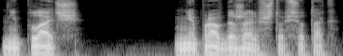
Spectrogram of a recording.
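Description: Man voicing a soft-spoken guilty captor, low, hushed, dry close sound. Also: slow pace, no echo. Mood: soft reassuring. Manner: low, gentle, subdued. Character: curly-haired male kidnapper, softly guilty.

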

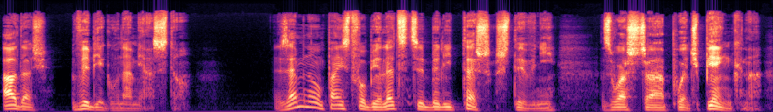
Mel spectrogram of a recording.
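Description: A man narrating a novel in the first person in a measured, literary radio reading. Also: deep voice, very animated, no echo, clean studio sound.

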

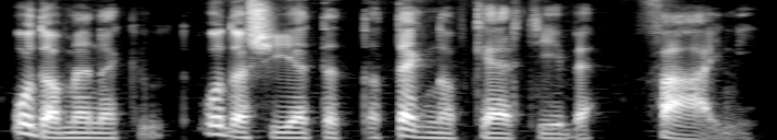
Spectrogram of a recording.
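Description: A man reading a novel aloud as an audiobook narrator, expressive and following the story. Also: on the low side, vocal fry. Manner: expressive, rises and falls with the story. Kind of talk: scripted narration.

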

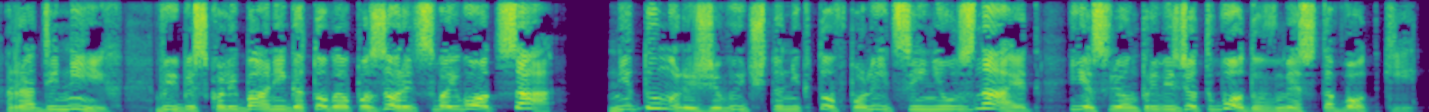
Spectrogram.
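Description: A man doing a shrill, indignant young accuser. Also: animated, normal speed, no room sound, clean studio sound. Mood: contemptuous. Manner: shrill, scolding, contemptuous. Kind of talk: audiobook character voicing.

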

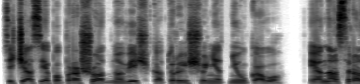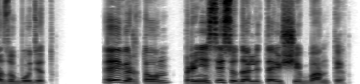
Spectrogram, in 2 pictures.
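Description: A woman reading an audiobook, voicing a cheerful, sly blue-faced alien boy inventor in a lowered voice. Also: fairly quick, dry recording, clean studio sound, lightly acted. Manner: sly and boastful.

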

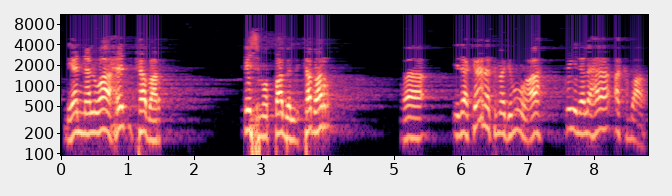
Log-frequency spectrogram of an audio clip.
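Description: A man teaching as a sheikh, explaining a religious text in a lecture and slowly repeating his examples. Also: sits high, slightly rough. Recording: tinny phone-like lecture hall recording with long reverb.

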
